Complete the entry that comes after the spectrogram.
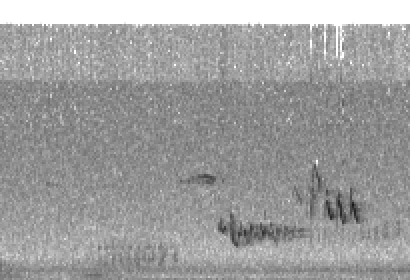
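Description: Faint, distant bird calls over a quiet allotment: a few short chirps and a brief run of high notes near the end, barely above soft background hiss.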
